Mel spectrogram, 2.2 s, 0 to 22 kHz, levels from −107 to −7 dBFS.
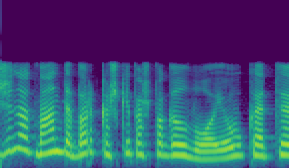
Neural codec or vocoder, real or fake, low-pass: none; real; 5.4 kHz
